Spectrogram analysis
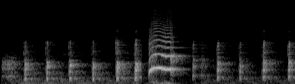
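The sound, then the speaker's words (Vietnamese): A young hen, tied by its legs with a cord and pecking on the ground, gives a steady series of short, soft clucks, broken midway by one louder, higher squawk. “Con gà đang kêu túc túc nằm mổ mổ ở dưới đất như chưa biết chuyện gì sẽ xảy ra.”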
